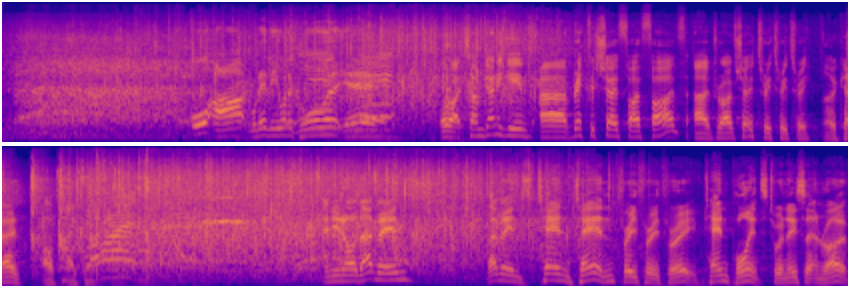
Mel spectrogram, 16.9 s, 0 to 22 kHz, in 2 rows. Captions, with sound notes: (LAUGHTER) Or art, whatever you want to call it. Yeah. Alright, so I'm going to give Breakfast Show - 5, 5. Drive Show - 3, 3, 3. OK. I'll take it. Alright. (APPLAUSE) And you know what that means. That means 10, 10, 3, 3, 3. 10 points to Anisa and Rove.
